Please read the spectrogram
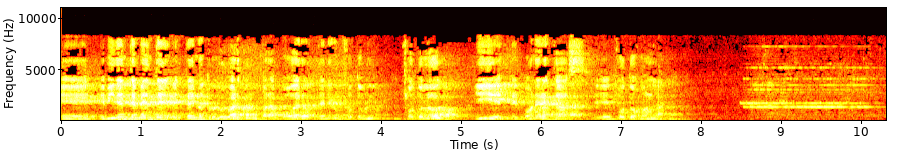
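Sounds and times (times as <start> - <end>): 
speech: 0.0 - 7.8
soft noisy background: 0.0 - 10.3
mobile phone ringing: 8.5 - 10.3.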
